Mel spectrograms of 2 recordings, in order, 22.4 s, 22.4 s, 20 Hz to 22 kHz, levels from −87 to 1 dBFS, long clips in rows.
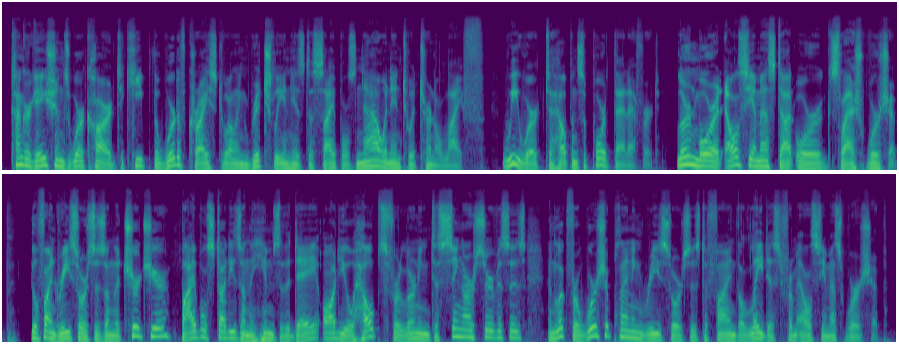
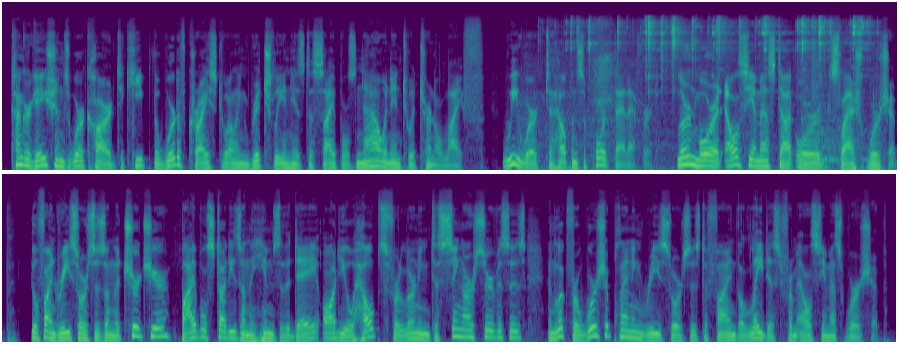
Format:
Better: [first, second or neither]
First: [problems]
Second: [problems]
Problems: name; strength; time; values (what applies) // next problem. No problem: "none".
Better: first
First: none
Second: jangling keys; loud; from 7 to 11 s; peak 1 dB above the speech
